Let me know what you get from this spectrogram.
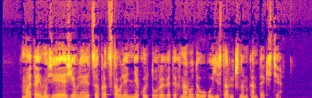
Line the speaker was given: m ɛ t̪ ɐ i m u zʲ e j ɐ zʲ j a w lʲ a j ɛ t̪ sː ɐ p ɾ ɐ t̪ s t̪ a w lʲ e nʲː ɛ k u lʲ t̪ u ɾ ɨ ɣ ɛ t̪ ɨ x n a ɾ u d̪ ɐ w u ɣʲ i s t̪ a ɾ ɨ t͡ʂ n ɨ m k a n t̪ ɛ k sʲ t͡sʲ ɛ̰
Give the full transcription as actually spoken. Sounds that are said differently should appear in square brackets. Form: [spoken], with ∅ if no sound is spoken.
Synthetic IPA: m ɛ t̪ ɐ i m u zʲ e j ɐ zʲ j a w lʲ a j ɛ t̪ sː ɐ p ɾ ɐ t̪ s t̪ a w lʲ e nʲː ɛ k u lʲ t̪ u ɾ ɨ ɣ ɛ t̪ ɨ x n a ɾ [ɔ] d̪ ɐ w u ɣʲ i s t̪ a ɾ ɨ t͡ʂ n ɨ m k a n t̪ ɛ k sʲ t͡sʲ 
